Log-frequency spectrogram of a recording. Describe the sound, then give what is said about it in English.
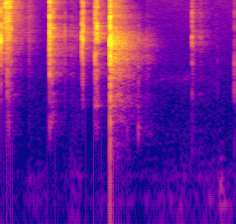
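A drink can is cracked open: a few small clicks, then a sharp pop followed by a brief fizzing hiss that fades out. No one speaks. “Okay, well, I guess I'll carry the weight of the the drink opening noise.”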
